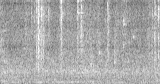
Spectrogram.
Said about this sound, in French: Le marché du dimanche. Stand de fromager.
